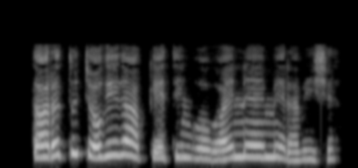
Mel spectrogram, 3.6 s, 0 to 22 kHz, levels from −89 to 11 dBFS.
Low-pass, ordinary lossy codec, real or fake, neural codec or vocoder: 7.2 kHz; MP3, 48 kbps; fake; vocoder, 44.1 kHz, 128 mel bands every 256 samples, BigVGAN v2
